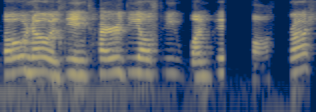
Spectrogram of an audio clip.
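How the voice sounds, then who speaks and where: A woman's voice: high-pitched, fairly even intonation, moderate pace, bright, forceful tone, low-quality recording. A woman on a game stream casually passing on details she has looked up. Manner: reports looked-up facts plainly. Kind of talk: casual chat. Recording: game music playing behind.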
